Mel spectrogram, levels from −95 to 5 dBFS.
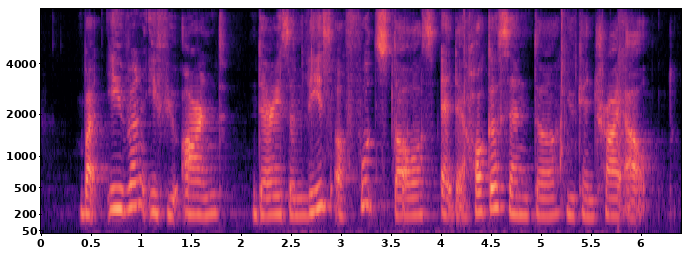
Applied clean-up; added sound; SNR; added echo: neural separator model SepFormer DNS4.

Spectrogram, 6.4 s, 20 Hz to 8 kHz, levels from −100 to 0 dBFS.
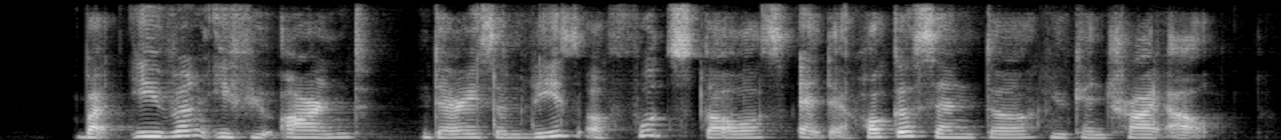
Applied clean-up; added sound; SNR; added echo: neural mask model DeepFilterNet 3.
